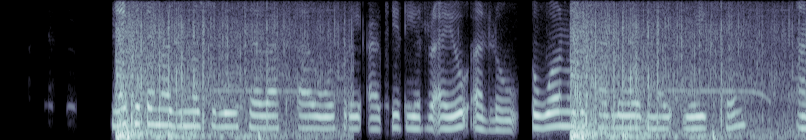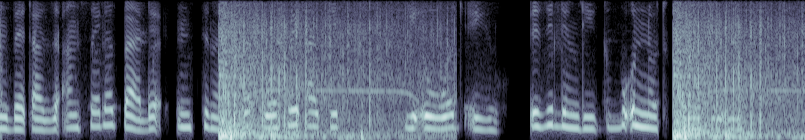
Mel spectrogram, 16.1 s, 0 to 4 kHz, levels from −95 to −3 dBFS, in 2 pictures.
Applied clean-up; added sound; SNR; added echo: none; Cheering / Fireworks; 2 dB; none.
